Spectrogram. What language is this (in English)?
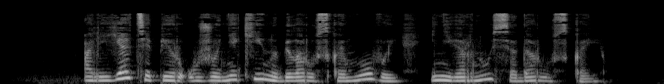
Belarusian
